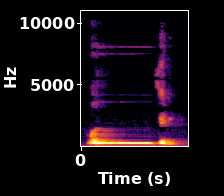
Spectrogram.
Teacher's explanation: عند الإخفاء النون ما بتظهرش، ما بتظهرش، إنما يظهر الصفة بتاعتها اللي هي الغنة بتاعتها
